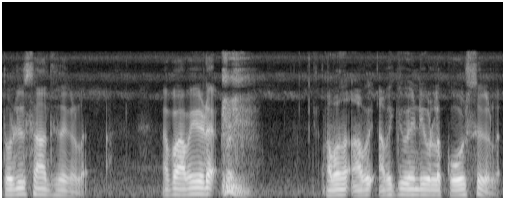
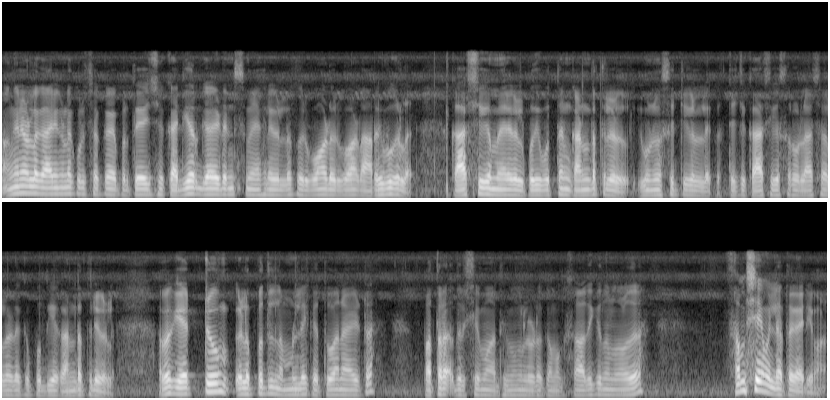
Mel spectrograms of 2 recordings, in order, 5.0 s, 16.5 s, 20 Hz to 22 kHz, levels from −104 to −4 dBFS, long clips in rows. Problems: none marked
